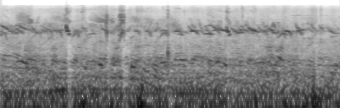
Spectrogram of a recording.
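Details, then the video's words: Chestnut-bellied seed finch (towa towa) sings rapid, high twittering phrases in burst after burst at a bird singing competition at Lusignan bird ground, over loud crowd chatter and a low rumble. "TOWA TOWA BIRD SINGING COMPETITION"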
